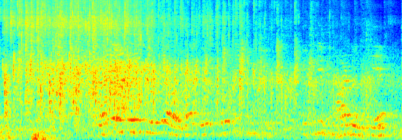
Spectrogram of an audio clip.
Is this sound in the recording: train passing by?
no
